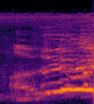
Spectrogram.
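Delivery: high hammed-up sob sounds; laughing while faking a cry; mock sobbing. Three boys hugging the hurt dog, mock sobbing. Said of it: "이러면서 셋이 울고".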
